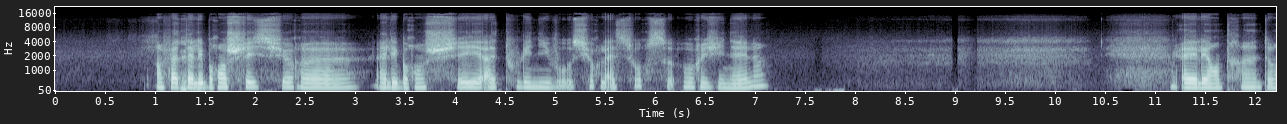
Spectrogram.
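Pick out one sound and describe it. A man speaks calmly over an online call, close to a headset microphone.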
